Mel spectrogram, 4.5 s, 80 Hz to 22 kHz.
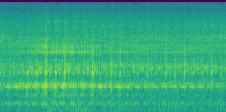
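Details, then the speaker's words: Audi W12 6.3 engine running with light rhythmic knock about two to three per second; abnormal noise from cylinder liner wear with damaged piston skirt, confirmed on teardown before overhaul. "The reason for the abnormal noise is caused by cylinder liner wear. The piston skirt was also damaged."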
